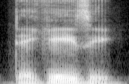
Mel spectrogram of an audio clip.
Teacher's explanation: The K sound links to the I and the T sound links to the E. Creates this seamless chain of sound.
